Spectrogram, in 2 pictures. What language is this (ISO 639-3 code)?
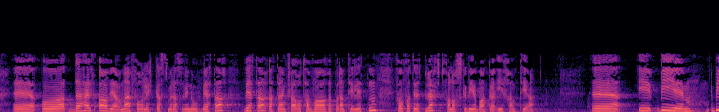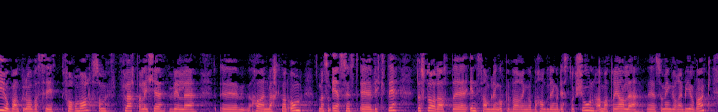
nno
